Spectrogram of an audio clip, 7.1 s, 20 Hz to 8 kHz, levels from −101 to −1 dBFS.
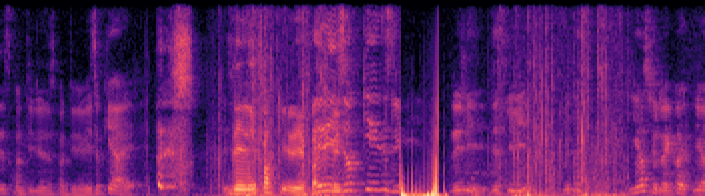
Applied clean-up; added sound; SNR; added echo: none; Crumpling, crinkling; 10 dB; none.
